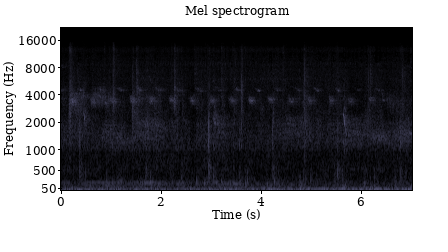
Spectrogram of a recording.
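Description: A small songbird calling one short high note over and over, about three times a second. Footsteps click on the pavement underneath, over a low wind rumble.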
